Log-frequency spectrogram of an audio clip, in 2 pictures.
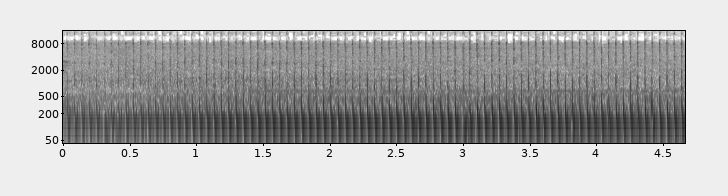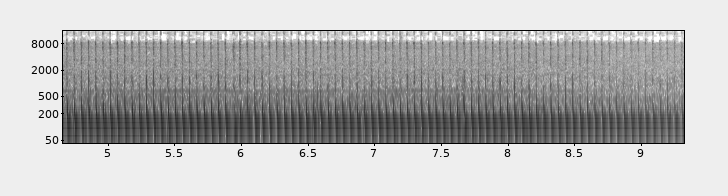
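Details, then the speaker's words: Wheel Horse C-120 small tractor started once fuel was getting up: steady, even firing at constant speed with a smooth low thump and no misses or knocks; normal running. "Listen to that, you beauty."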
